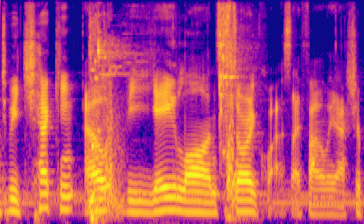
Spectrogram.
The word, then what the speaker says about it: Yelan: we are going to be checking out the yay lawn story quest i finally actually pronounced figuring out how to pronounce it i was pronouncing it yellow on before the actual uh release of her so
